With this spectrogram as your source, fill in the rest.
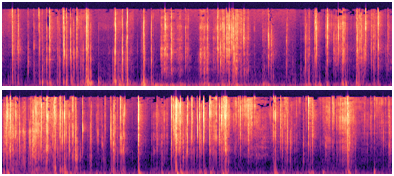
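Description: A small printed plastic foil snack packet is held up close and crinkled and squeezed with fingertips and long nails. A dense run of bright, crackling crinkles and sharp snaps fills the clip, with very little low end.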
